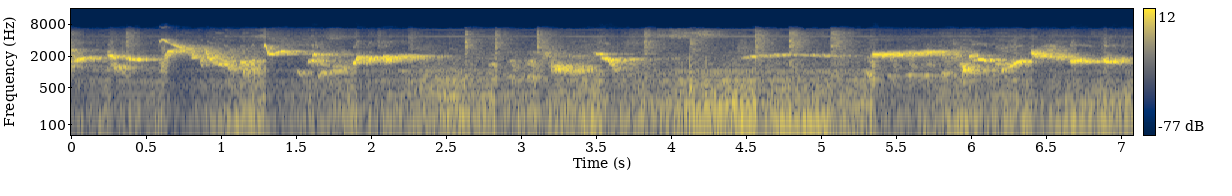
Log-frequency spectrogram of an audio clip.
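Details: A white-rumped shama of the Nias type, billed as a very vocal singer, pours out loud, varied whistled song. Rich sliding phrases rise and fall, broken by short sharp accents in quick succession. No other clear sounds.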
